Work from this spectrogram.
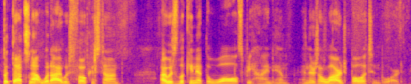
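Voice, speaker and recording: A man speaking as an interviewed historian, explaining in an earnest, measured way. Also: on the low side, expressive, a little mellow. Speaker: historian and author being interviewed.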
